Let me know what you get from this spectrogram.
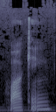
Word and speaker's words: Joaquin: Joaquin Phoenix? – Right.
